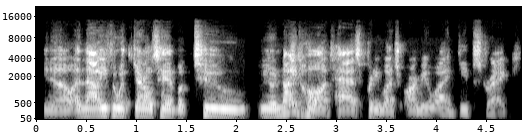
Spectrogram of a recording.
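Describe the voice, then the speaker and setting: Here a slightly high-voiced man speaks fairly quickly over poor audio. Appearing as a guest on a tabletop gaming program, he chats about the hobby in a relaxed, conversational way, peppering his explanations with "you know."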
